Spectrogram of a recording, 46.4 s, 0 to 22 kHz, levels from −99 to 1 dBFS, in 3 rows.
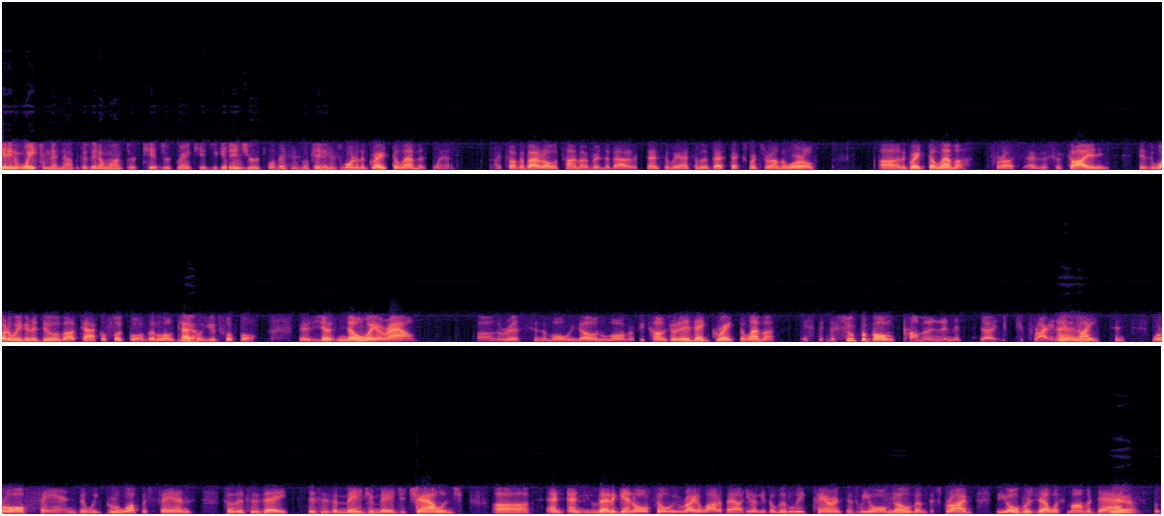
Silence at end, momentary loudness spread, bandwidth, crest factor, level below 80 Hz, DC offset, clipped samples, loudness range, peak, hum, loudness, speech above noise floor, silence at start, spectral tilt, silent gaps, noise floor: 0 s; 14 LU; 3.9 kHz; 20 dB; -70 dBFS; under 0.1%; under 0.1%; 5 LU; -4 dBFS; none; -23 LUFS; 52 dB; 0 s; -9 dB/octave; none; -75 dBFS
